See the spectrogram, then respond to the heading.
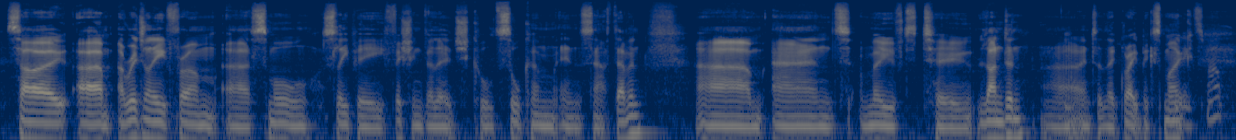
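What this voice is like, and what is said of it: English accent, not New Zealand. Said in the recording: “you have an accent that doesn't sound like a Kiwi”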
